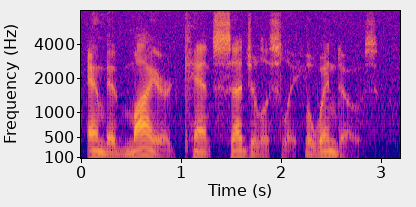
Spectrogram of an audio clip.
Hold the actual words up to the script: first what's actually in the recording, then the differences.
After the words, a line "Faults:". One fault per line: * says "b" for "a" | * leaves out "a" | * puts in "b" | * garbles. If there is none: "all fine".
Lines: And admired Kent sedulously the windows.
And admired Kent sedulously the windows.
Faults:
all fine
